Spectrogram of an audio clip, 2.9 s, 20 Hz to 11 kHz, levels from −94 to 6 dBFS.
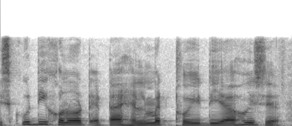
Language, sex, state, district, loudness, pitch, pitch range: Assamese, male, Assam, Sonitpur, -16 LUFS, 155 Hz, 145-170 Hz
